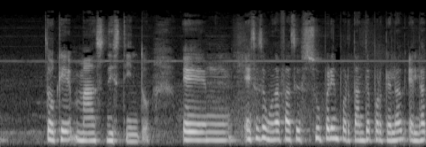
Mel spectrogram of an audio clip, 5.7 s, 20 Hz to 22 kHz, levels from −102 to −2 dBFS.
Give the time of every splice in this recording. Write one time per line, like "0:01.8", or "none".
0:02.3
